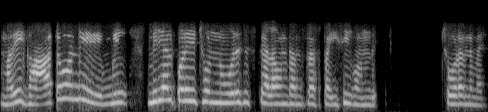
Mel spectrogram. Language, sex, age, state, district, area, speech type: Telugu, female, 18-30, Andhra Pradesh, Palnadu, urban, conversation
